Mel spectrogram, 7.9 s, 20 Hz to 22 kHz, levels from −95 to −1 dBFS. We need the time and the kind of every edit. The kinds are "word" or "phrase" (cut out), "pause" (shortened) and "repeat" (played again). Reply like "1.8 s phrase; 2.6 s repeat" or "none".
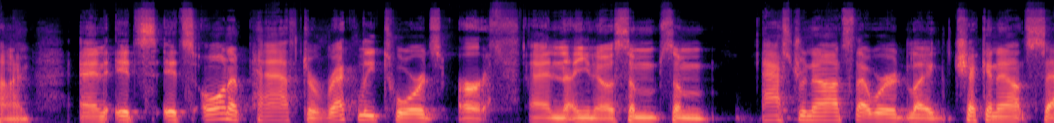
none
